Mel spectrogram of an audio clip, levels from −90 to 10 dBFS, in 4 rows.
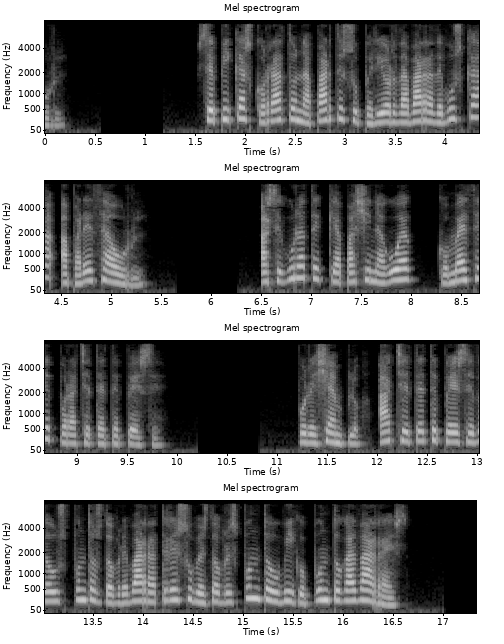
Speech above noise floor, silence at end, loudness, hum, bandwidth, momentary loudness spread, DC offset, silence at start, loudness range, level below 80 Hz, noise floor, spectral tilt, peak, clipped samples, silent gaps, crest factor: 23 dB; 0.75 s; -19 LUFS; none; 7.6 kHz; 8 LU; under 0.1%; 0 s; 5 LU; -58 dBFS; -42 dBFS; -5.5 dB/octave; -2 dBFS; under 0.1%; 0.60-1.17 s, 5.68-6.26 s, 10.22-10.81 s; 20 dB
